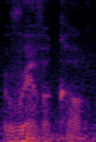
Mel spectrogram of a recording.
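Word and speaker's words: Revachol: He pronounces Revacol with a hard K, unlike other people.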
